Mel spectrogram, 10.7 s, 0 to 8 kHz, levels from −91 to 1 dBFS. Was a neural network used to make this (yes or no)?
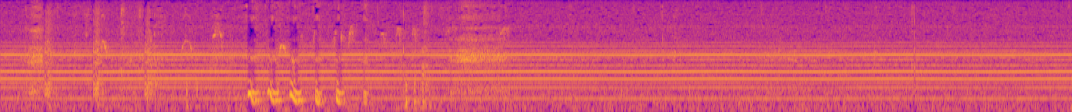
no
